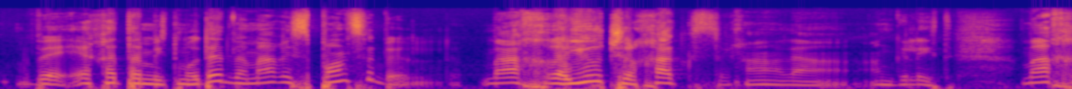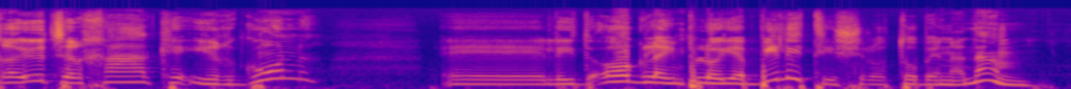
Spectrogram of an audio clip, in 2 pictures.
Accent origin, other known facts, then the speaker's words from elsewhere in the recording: Israel; אנחנו גדלנו כולנו בצבא, או מרביתנו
